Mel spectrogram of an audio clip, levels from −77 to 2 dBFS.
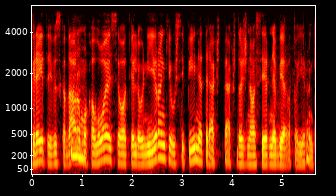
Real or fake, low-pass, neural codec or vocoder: real; 5.4 kHz; none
